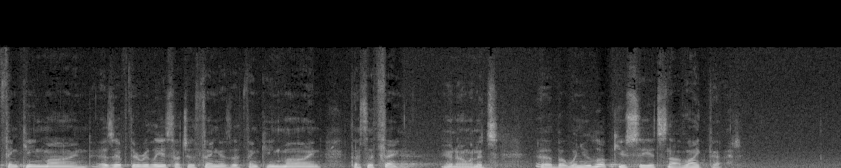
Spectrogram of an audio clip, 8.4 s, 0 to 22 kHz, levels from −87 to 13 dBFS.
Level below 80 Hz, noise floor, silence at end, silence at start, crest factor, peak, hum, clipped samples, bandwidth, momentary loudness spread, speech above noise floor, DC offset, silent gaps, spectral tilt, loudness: -52 dBFS; -42 dBFS; 1 s; 0 s; 14 dB; -2 dBFS; none; under 0.1%; 15.5 kHz; 10 LU; 27 dB; under 0.1%; none; -6.5 dB/octave; -15 LUFS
